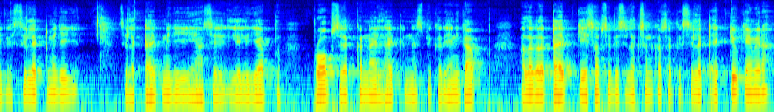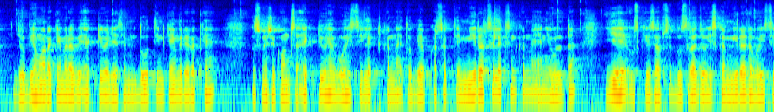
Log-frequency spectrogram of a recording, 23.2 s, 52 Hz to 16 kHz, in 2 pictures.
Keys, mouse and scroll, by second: 13.3 click, 15.1-20.1 drag, 20.4 click, 22.0-23.2 drag.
